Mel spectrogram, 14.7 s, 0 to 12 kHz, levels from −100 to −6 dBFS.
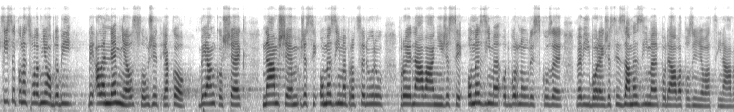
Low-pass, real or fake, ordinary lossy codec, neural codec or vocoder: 7.2 kHz; real; Opus, 24 kbps; none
